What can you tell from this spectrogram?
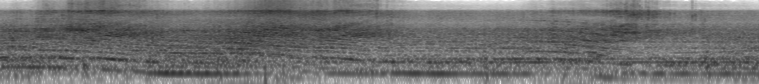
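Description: Race car engines at high revs passing by on the track, several at once, their pitch falling as each goes past, over a steady engine note.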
